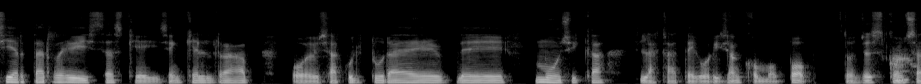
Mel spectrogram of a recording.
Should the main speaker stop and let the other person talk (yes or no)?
no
